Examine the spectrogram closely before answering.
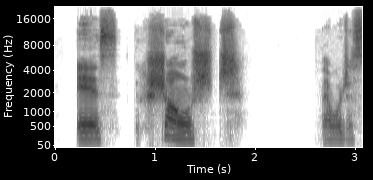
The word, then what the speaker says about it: chrząszcz: Chrząszcz. Beetle. So the first word is, and I promise you this is the most difficult word you will ever learn in Polish, as for the pronunciation, is chrząszcz.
